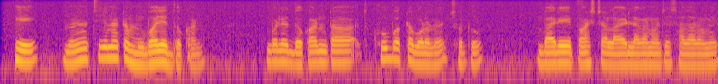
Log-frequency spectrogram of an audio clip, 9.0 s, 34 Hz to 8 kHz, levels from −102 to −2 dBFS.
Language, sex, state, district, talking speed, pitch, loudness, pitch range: Bengali, male, West Bengal, Paschim Medinipur, 145 wpm, 135 Hz, -23 LUFS, 125-145 Hz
